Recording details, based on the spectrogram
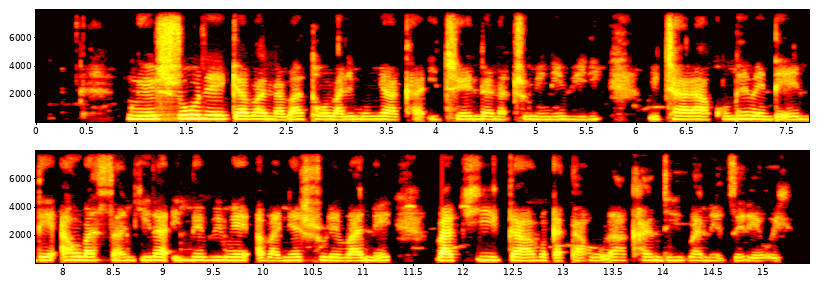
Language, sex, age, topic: Rundi, female, 18-24, education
